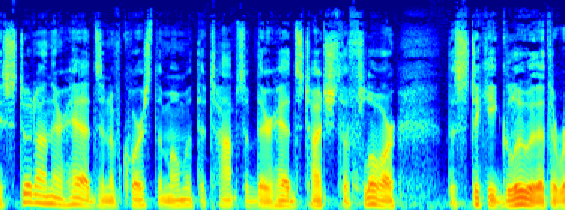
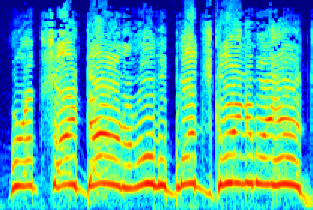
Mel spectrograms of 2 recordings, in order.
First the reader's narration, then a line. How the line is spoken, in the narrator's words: screamed Mrs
